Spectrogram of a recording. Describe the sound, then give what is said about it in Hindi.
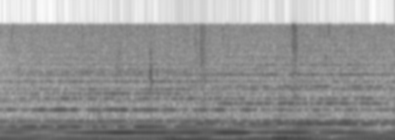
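Steady rain falls throughout, a soft continuous patter with occasional slightly sharper drops, even in loudness, with a low constant hum underneath and no voices. “देखिए बारिश हो रही है।”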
